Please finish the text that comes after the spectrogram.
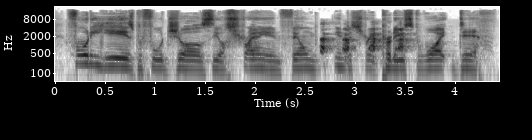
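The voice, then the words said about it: Put-on Australian accent. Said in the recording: “read the IMDb review in an Australian accent”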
